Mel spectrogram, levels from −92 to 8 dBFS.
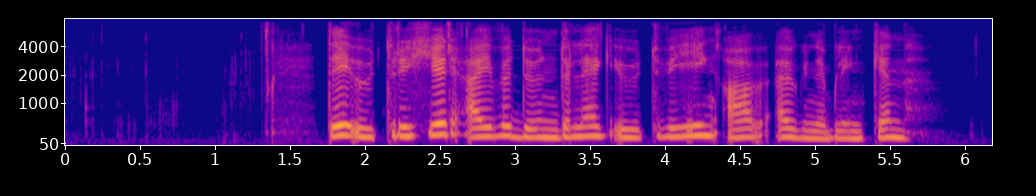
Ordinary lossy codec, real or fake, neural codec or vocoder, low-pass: none; real; none; 7.2 kHz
